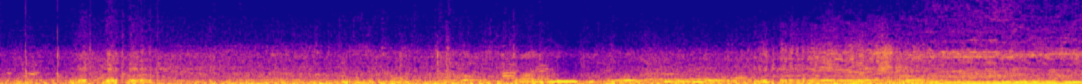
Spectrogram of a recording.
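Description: Dirt bike engines revving, their pitch rising and falling, with spectators' voices mixed in. About six and a half seconds in, an engine settles into a steadier, wavering note.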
